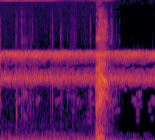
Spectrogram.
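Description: A faint, steady night chorus of calling animals, a continuous high chirring. About one and a half seconds in a short vocal sound breaks in, and just after it the chorus cuts off abruptly.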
